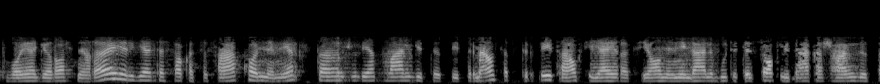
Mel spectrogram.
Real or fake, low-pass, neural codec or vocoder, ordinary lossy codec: fake; 3.6 kHz; codec, 16 kHz, 4 kbps, FreqCodec, larger model; AAC, 16 kbps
